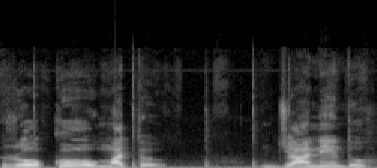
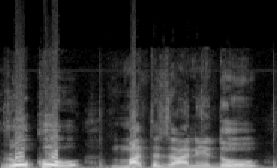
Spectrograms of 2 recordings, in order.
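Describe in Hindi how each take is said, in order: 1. 'mat' के ठीक बाद विराम है। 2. 'roko' के ठीक बाद विराम है। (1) "उसको रोकना नहीं है जाने देना है" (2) "कामा अल्प विराम लगा दिया"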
